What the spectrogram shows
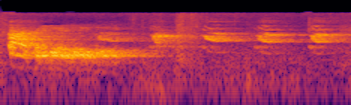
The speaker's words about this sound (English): I'm going to let him gobble. I want him to hear that. And that old gobbler's over on that limb.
